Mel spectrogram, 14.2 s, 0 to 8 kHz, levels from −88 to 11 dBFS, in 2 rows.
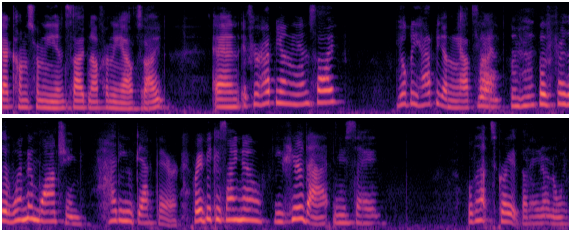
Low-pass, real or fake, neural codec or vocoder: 7.2 kHz; fake; codec, 16 kHz, 2 kbps, FreqCodec, larger model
